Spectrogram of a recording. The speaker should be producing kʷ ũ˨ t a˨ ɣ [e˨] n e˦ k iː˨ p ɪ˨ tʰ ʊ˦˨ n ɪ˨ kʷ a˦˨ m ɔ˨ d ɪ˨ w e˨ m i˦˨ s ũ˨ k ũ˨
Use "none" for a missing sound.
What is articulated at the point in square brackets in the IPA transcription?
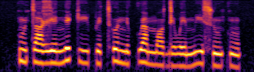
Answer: e˨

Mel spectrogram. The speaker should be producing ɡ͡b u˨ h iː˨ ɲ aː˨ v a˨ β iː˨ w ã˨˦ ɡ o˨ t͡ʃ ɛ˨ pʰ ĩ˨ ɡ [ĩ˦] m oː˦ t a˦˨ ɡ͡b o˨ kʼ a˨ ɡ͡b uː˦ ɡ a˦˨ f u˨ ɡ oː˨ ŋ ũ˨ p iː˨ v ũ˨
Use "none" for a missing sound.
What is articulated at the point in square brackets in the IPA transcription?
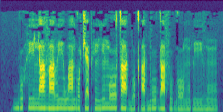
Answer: ĩ˦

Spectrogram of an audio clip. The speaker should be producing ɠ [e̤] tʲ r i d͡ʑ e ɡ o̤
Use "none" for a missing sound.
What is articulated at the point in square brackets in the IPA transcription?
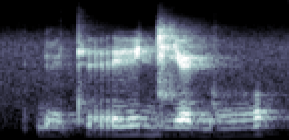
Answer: e̤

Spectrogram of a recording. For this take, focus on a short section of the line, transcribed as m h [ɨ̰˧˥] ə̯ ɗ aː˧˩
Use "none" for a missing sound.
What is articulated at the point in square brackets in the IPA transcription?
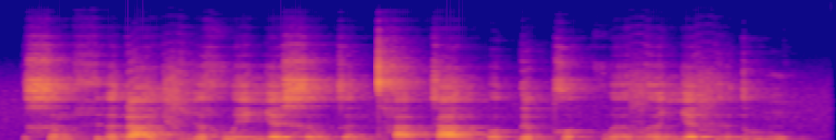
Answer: ɨ̰˧˥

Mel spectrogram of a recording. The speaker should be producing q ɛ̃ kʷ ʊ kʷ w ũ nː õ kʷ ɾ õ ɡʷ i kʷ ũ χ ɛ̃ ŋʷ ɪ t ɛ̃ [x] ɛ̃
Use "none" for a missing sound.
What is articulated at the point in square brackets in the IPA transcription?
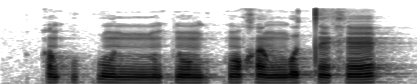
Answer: x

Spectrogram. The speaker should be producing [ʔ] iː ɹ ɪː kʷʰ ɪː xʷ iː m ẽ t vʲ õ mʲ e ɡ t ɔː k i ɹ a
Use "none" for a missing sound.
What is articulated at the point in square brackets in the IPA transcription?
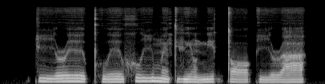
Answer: k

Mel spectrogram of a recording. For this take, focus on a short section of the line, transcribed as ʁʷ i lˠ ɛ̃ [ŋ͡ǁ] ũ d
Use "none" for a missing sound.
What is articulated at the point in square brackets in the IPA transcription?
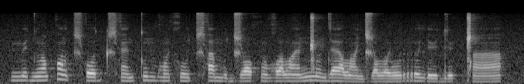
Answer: ŋ͡ǁ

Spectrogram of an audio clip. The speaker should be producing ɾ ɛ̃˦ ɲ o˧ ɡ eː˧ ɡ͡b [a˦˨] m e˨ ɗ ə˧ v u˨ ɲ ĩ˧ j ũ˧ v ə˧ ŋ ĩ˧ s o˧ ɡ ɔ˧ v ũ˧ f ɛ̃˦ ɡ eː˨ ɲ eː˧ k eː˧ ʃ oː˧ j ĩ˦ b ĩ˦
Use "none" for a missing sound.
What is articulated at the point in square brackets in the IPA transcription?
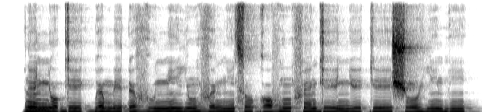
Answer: ə˦˨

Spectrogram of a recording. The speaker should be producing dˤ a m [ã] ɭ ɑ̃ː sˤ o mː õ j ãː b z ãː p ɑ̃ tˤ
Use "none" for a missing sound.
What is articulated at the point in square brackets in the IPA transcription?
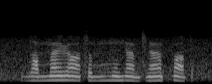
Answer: ã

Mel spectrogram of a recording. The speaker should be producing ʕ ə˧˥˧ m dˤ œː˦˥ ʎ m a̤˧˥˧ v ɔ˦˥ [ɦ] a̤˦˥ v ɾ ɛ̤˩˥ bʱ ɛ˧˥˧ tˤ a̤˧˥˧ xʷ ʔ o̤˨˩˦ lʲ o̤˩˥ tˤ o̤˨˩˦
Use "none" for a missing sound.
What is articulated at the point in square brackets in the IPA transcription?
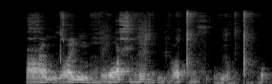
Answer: ħ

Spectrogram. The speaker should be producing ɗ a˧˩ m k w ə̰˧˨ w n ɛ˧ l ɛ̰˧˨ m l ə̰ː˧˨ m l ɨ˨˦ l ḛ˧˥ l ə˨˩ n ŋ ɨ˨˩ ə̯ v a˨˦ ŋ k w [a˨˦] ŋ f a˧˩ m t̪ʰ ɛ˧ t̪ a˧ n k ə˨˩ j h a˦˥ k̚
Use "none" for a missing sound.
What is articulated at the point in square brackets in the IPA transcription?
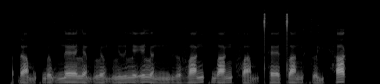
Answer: a˨˦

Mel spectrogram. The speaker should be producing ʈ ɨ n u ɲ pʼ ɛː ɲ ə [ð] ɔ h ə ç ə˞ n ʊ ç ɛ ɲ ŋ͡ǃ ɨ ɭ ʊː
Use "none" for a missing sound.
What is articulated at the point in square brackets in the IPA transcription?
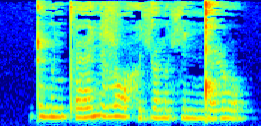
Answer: ɮ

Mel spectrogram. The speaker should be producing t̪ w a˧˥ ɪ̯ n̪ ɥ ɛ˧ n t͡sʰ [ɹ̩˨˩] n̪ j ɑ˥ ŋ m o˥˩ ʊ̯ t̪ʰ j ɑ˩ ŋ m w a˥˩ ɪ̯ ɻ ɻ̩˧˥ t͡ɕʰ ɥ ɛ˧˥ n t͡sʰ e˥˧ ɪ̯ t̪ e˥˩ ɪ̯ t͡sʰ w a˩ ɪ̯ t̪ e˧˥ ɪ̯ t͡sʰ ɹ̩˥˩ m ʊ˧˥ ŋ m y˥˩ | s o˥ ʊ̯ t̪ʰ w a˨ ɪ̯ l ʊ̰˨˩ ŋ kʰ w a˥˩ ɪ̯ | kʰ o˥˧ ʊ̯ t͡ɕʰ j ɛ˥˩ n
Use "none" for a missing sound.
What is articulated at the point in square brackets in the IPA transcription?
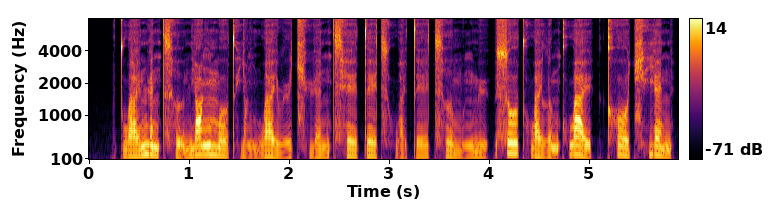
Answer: ɹ̩˨˩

